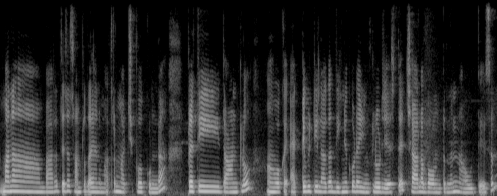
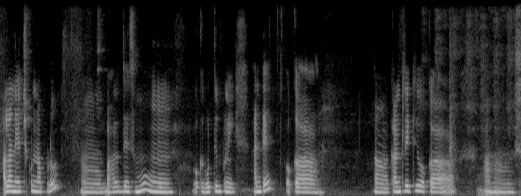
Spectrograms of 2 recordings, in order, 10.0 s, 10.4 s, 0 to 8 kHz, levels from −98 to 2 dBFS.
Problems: background sounds at intervals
